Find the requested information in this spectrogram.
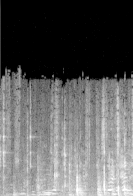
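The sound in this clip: Faint clinks of cutlery against dishes as a family eats a dinner of potatoes and gravy, with a few light taps and scrapes scattered over soft background rustle.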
